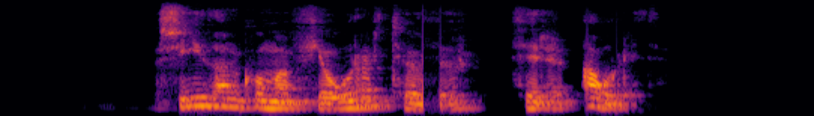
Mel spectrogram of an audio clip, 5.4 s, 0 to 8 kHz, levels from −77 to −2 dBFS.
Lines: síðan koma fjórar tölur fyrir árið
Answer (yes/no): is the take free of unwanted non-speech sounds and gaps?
no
